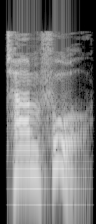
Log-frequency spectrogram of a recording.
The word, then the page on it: tomfool: British English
